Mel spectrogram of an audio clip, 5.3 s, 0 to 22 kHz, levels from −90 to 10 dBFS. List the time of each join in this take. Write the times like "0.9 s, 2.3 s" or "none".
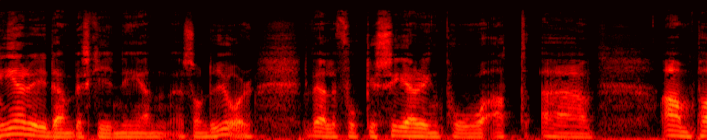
2.3 s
